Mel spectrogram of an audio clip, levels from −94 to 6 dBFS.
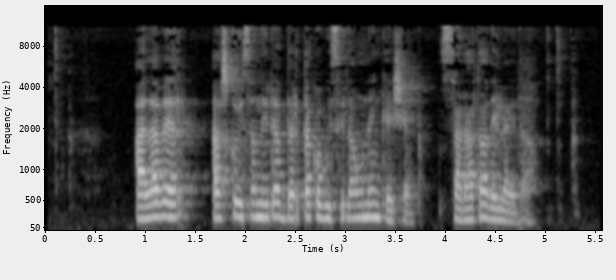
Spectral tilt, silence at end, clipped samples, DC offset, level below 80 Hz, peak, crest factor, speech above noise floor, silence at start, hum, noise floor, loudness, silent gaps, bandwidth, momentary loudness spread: -4 dB/octave; 0.25 s; under 0.1%; under 0.1%; -66 dBFS; -4 dBFS; 18 dB; 42 dB; 0.1 s; none; -64 dBFS; -22 LUFS; none; 12 kHz; 12 LU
